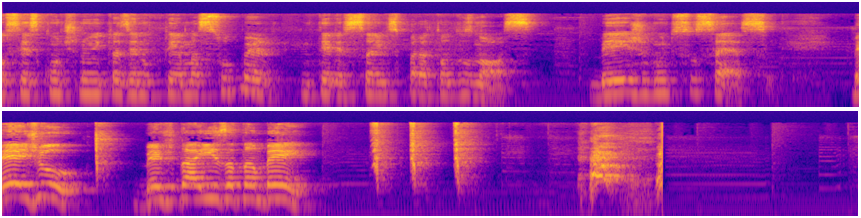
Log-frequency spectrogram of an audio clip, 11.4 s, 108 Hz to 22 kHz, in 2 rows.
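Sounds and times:
speech: 0.0s - 8.3s
dog barking with sharp yips and a rough bark: 9.6s - 10.2s.

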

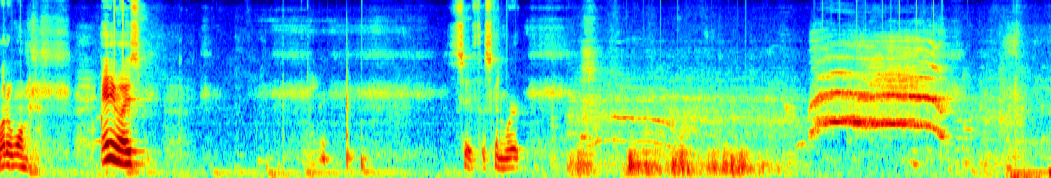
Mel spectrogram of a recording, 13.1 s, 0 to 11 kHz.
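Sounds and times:
speech: 0.0s - 1.9s, 5.8s - 8.5s
low murmuring noise: 0.3s - 10.5s, 11.3s - 13.1s
goat screaming: 7.1s - 11.9s.

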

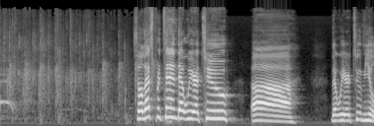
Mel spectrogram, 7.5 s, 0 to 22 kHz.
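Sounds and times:
crowd applauding: 0.0s - 3.2s
speech: 2.7s - 6.0s, 6.6s - 7.4s.

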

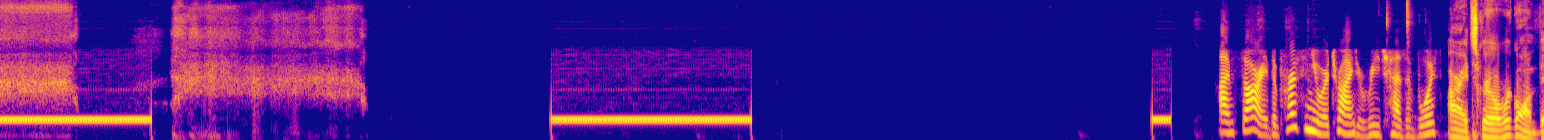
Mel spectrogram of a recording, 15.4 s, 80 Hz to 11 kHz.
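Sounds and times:
steady dial-style telephone tone of an unanswered call: 0.0s - 1.6s, 5.5s - 7.6s, 11.5s - 11.8s
speech: 12.2s - 15.4s.

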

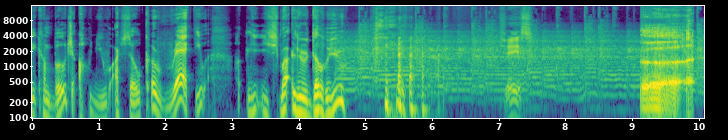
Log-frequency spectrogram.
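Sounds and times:
speech: 0.0s - 6.3s, 7.1s - 7.6s, 9.1s - 10.0s
laughter: 5.1s - 6.3s
low rumbling burp: 9.1s - 10.0s.

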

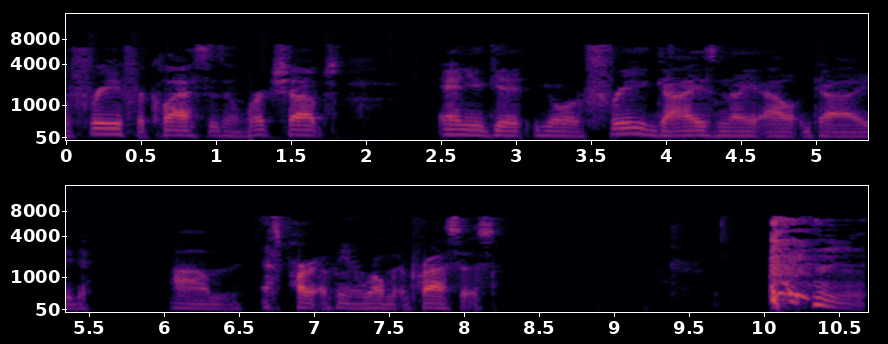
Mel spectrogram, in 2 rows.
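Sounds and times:
speech: 0.0s - 1.9s, 2.5s - 8.3s, 10.1s - 10.6s
person with allergies coughing: 10.0s - 10.6s.

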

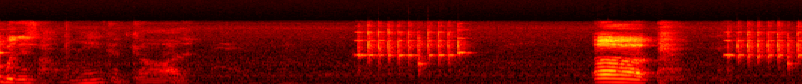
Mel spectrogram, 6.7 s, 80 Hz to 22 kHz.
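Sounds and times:
speech: 0.0s - 1.0s, 5.0s - 5.6s
phone ringtone with trilling electronic pulses: 3.0s - 4.0s, 6.0s - 6.6s.

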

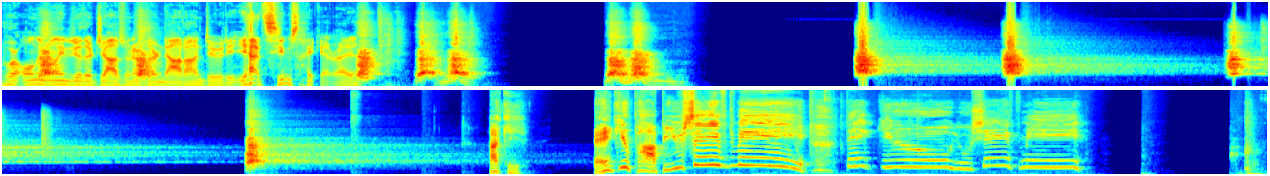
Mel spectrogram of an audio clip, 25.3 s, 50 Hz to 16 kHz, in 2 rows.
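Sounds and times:
speech: 0.0s - 3.9s, 17.6s - 18.0s, 18.6s - 23.6s
male dog barking: 0.4s - 0.6s, 1.3s - 1.6s, 3.5s - 4.9s, 6.0s - 6.8s, 8.5s - 9.2s, 10.0s - 10.5s, 12.2s - 14.2s, 15.1s - 17.0s.

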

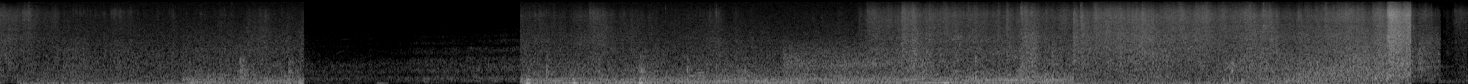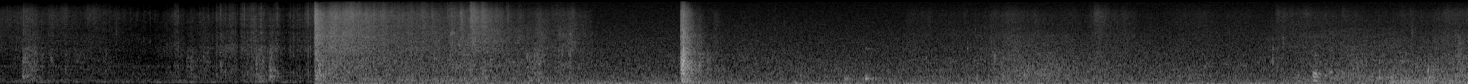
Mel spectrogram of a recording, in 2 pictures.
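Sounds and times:
dense bright hissing rush: 0.2s - 3.1s, 5.2s - 14.4s, 17.9s - 29.3s.

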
